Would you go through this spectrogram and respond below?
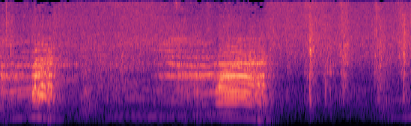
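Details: Dairy cow being milked by hand gives long, drawn-out moos with a rising then falling pitch, one after another, followed by soft milking squirts and a brief low call at the end.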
